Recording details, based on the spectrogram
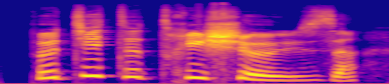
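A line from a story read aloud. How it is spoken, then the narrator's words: Senior officer laughing. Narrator (French): dit en riant l'agent supérieur de la police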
